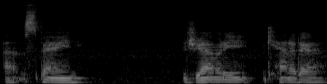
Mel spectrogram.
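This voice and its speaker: A man's voice: lowish voice, monotone, slow pace, a bit bright, slight background noise, poor audio. A man, an English learner chatting hesitantly on a video call with many filler words. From Japan. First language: Japanese. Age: 30s. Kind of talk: casual online lesson chat.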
